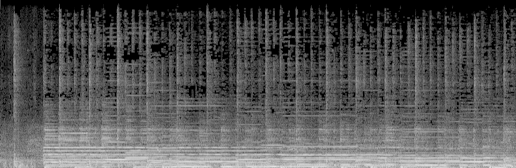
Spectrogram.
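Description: A live rock band starts its instrumental intro about a second in: electric guitar, bass guitar and sustained keyboard chords over a steady percussion beat, played through the stage PA.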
